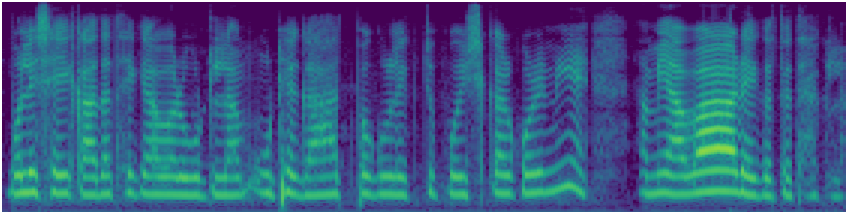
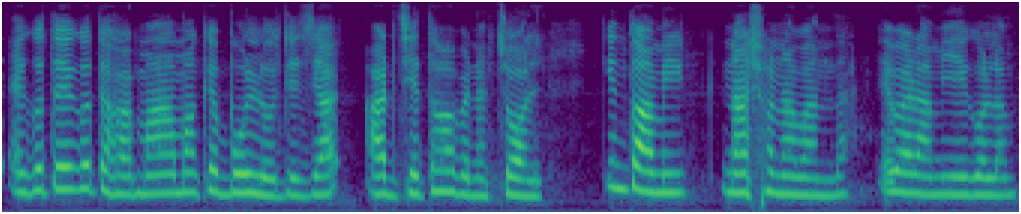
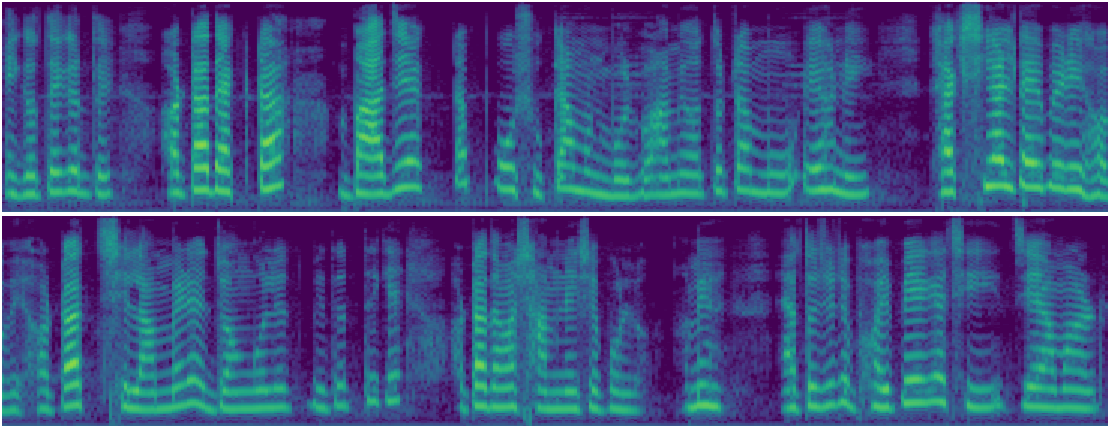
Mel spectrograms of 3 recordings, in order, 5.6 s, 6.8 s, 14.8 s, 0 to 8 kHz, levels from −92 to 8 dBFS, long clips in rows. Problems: constant background noise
